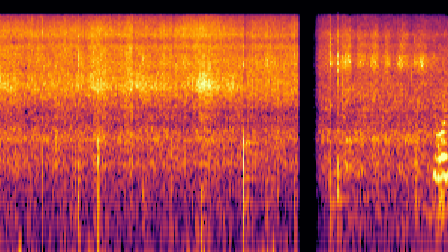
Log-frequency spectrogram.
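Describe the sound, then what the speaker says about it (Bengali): Spice paste of turmeric, chili and ginger sizzling with water in a pan, giving a steady broad hiss with faint crackles, close by, briefly cut off before the frying sound returns. "জল দিয়ে মশলাটা কষিয়ে নিচ্ছি।"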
